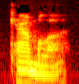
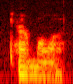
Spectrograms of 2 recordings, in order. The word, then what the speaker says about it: Camila: relationship with as researcher it's camela it's spelled Camila but it's says she says it's like Pamela but with a K camela and you know now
